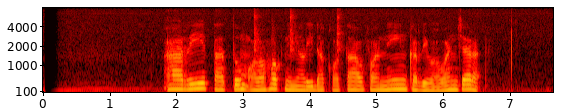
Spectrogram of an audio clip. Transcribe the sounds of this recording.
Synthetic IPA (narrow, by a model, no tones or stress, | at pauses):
ʔaɾit̪at̪umɔlɔɦɔk̚niɲalidakɔt̪afaniŋkɨrdiwawaɲt͡ʃaɾa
